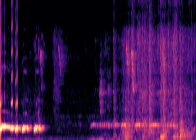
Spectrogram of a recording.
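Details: Zebra dove of the local wild Tuban lineage, known for a rhythmic, melodic voice: a rapid run of pulsing coos opens, followed by silence, then a steady tone and broad hissing, clattering noise.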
